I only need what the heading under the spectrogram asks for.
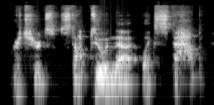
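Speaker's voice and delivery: acted whispering. Retelling how the partner attorney warned him in court: imitating a whisper. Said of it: "He would whisper".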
